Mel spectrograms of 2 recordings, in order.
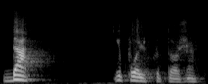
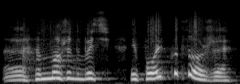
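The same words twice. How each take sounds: First: Restrained. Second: Teasing. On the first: Blushing boy answers his tormentor, restrained. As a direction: hold back, answering low after a pause. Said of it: "ответил сдержанным тоном". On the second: Elder sister goads the boy pianist, teasing. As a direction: taunt him with exaggerated doubt. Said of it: "продолжала дразнить его Лидия". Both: A narrator's reading.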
